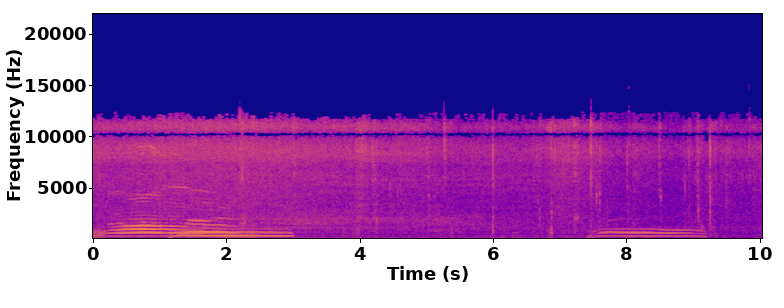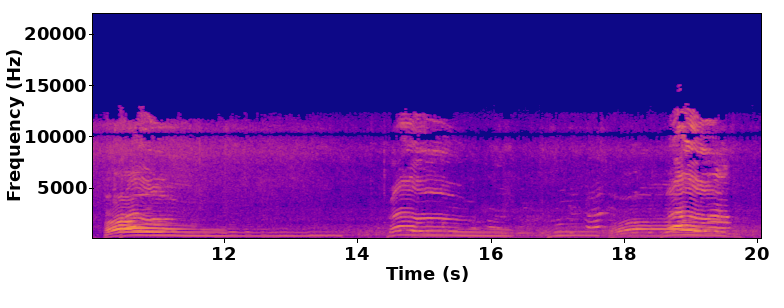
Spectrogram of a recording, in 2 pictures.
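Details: Several pet cats, Yukimi among them, screaming after spotting a cat outside: long, wavering, drawn-out yowls that rise then sag, some overlapping, repeated with short pauses in a quiet room.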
